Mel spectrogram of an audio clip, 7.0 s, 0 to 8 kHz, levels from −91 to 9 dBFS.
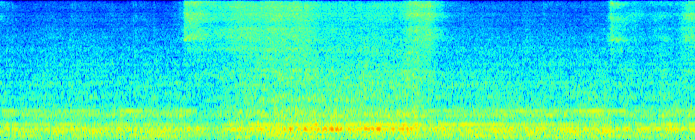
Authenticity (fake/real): fake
